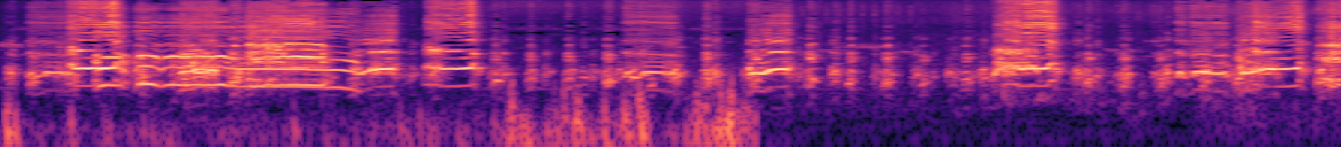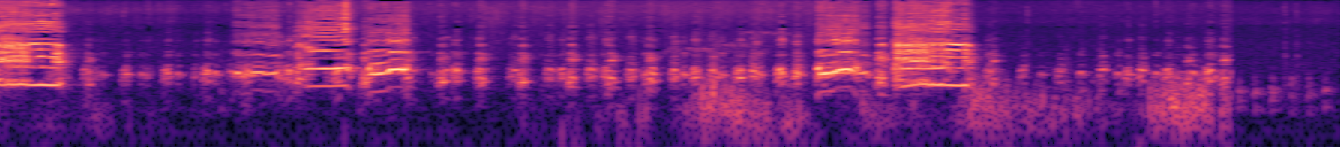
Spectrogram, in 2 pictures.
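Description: A flock of chickens calling: hens clucking and cackling in repeated bursts, with a rooster crowing. A low rumble underneath stops about five seconds in.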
